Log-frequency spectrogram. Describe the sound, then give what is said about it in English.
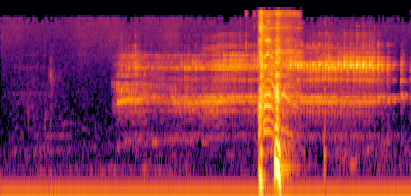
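A dog lets out a single short, guttural burp, fairly loud, rising abruptly out of quiet with a steady low hum and faint background tones. “The dog burps.”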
